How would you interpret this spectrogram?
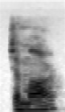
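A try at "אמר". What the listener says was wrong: Aleph is silent. You don't have to make no sound. Silent. You only make the sound of the vowel underneath it. Because remember, Alephs are silent except if it has a vowel underneath it.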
